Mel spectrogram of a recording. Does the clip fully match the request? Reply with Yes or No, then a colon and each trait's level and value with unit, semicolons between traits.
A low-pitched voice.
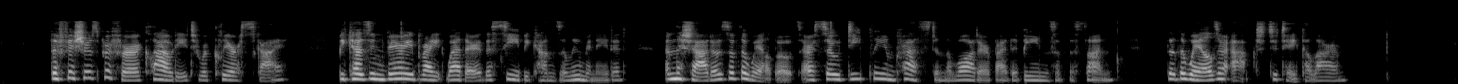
No: high, 215 Hz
